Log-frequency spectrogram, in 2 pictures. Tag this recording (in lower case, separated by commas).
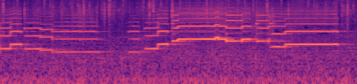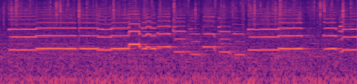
folk music, flute, music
